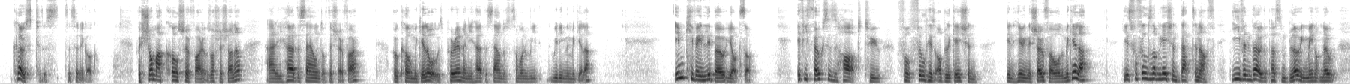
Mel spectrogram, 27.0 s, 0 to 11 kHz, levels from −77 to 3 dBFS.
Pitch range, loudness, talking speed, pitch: 120-180 Hz, -19 LUFS, 160 wpm, 140 Hz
